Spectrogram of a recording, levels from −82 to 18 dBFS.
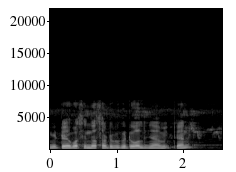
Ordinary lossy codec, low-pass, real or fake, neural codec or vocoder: none; none; fake; codec, 16 kHz, 16 kbps, FreqCodec, larger model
